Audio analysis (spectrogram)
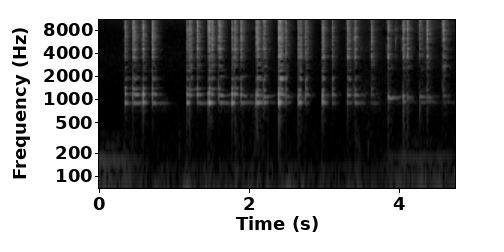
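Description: A hand-sized, hollow blue and white metal aerosol spray can with a green-yellow cap is held in the hands and tapped with pink-painted fingernails. The taps come in a quick, uneven series, each giving a short, bright metallic ping centered near 900 Hz with a sharp click on top that dies away almost at once.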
